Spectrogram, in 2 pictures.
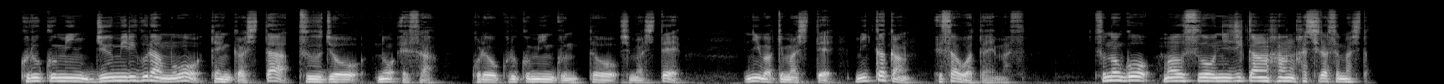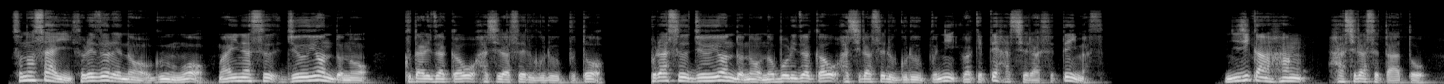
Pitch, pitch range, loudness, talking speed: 125 Hz, 95-155 Hz, -14 LUFS, 260 characters per minute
